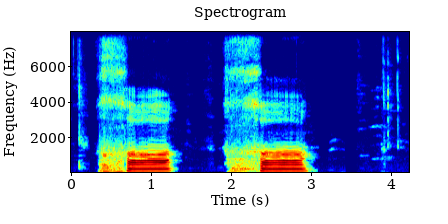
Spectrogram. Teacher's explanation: اگلا حرف اس کو موٹا پڑھیں گے خا۔ خا، جس طرح انسان گلے سے بلغم نکالتا ہے، گلا صاف کرتا ہے، اس طرح پڑھیں گے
